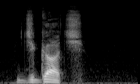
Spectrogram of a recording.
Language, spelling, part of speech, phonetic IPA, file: Polish, dźgać, verb, [d͡ʑɡat͡ɕ], Pl-dźgać.ogg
